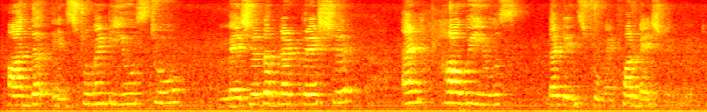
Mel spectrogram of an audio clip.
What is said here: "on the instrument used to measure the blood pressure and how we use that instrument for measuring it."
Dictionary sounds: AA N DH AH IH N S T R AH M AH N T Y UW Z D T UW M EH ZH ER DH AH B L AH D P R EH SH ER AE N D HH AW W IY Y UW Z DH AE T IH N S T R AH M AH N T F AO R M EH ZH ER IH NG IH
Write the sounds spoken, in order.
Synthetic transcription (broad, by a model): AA N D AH IH N S T R AH M AH N T Y UW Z T UW M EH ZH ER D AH B L AH D P R EH SH ER AE N D HH AW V IY Y UW Z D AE T IH N S T R AH M AH N T F AO R M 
